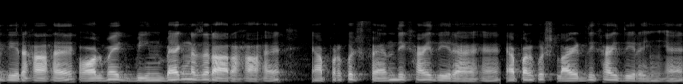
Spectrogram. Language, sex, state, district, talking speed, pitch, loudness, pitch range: Hindi, male, Maharashtra, Nagpur, 220 wpm, 100 Hz, -20 LUFS, 95-110 Hz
